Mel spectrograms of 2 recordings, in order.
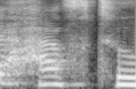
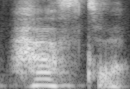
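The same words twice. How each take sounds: First: "have to" with a full "too"; full form. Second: "have to" as "hafta"; reduced form. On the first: Teacher naming the phrase before reducing it, full form. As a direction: say "have to" carefully, unreduced. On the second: Teacher showing how Americans say it, reduced. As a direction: weaken "to" in "have to" to "tuh". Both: Shown as a demonstration.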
